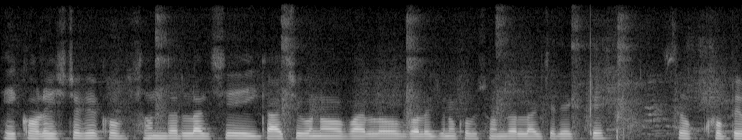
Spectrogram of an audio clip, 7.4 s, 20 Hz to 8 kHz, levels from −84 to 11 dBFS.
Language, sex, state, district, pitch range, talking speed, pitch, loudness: Bengali, male, West Bengal, North 24 Parganas, 135-145 Hz, 120 wpm, 135 Hz, -18 LUFS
